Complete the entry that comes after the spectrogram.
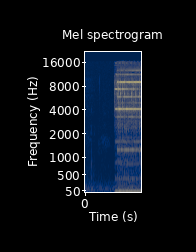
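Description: A phone abruptly starts ringing after a brief silence, its bright electronic tone loud, holding steady to the end with no one talking.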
